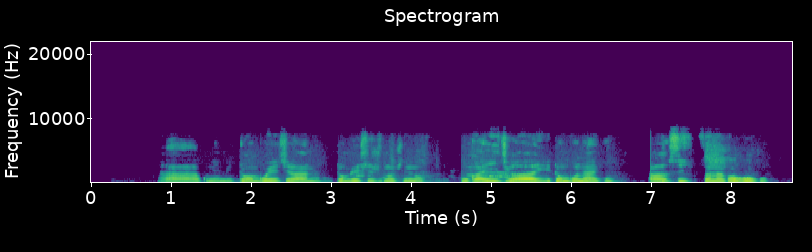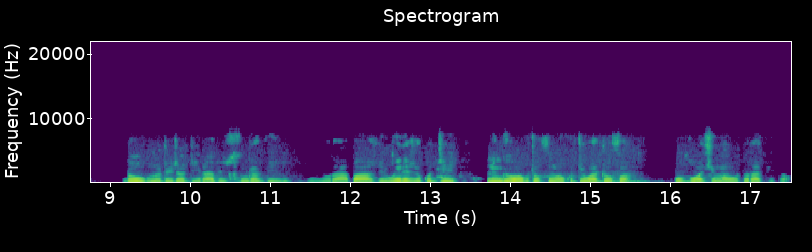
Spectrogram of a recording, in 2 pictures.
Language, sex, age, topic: Ndau, male, 18-24, health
